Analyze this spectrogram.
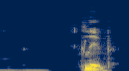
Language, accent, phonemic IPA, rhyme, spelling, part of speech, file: English, Australia, /ɡlɪb/, -ɪb, glib, adjective / verb / noun, En-au-glib.ogg
- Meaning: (adjective) 1. Having a ready flow of words but lacking thought or understanding; superficial; shallow 2. Smooth or slippery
